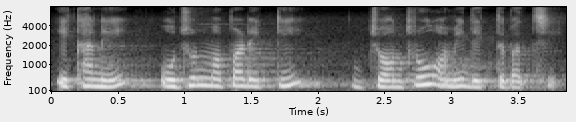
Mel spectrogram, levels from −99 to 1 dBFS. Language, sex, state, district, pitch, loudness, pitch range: Bengali, female, West Bengal, Cooch Behar, 235 Hz, -15 LUFS, 220-265 Hz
